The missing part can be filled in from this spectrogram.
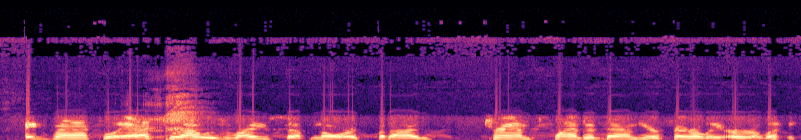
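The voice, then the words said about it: Kentucky Southern accent. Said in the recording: “that's as much of a Kentucky accent as I've ever heard”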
